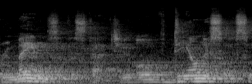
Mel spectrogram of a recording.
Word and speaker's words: Dionysos: of the Statue of dionysos as the Greeks pronounce it diis and it comes from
